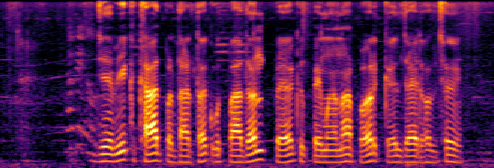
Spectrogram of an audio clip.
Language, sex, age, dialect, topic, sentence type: Maithili, male, 18-24, Bajjika, agriculture, statement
